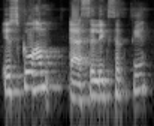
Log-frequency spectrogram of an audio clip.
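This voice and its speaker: Guy teaching phonetics, keeps asking "clear?" and answering his own questions, says the example words slow. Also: high voice, expressive, a bit bright. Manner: quizzes listeners with questions and answers them himself; checks in often with short asides like "clear?". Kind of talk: classroom-style explanation.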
